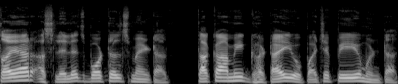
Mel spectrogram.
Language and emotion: Goan Konkani, neutral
